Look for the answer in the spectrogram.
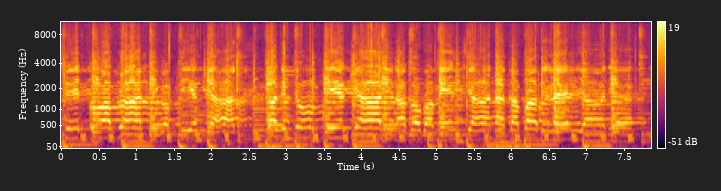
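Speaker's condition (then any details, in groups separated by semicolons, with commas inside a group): No condition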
